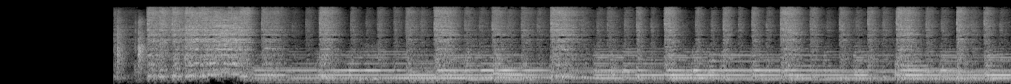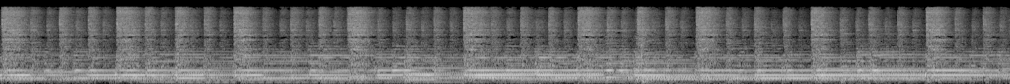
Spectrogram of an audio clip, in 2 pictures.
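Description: Live band playing an instrumental intro: drum kit with cymbals and hi-hat under electric and acoustic guitars. The music starts suddenly about a second in, after silence.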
